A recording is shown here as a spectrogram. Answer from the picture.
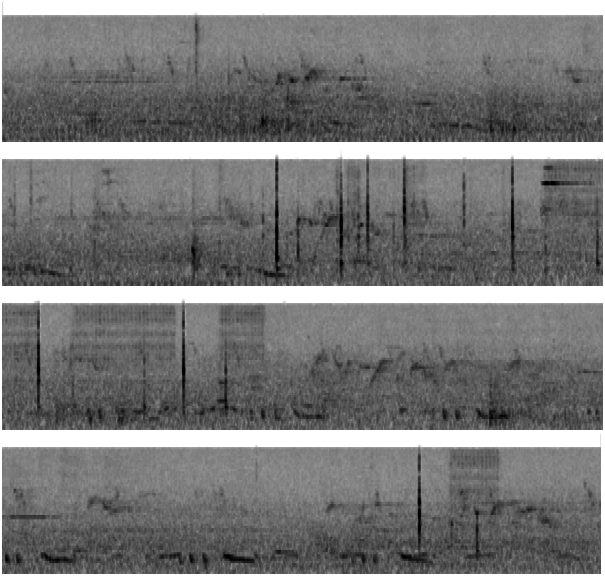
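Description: A flock of birds calling: short low notes repeat throughout, with higher chirps scattered among them. A quick run of sharp clicks comes between about six and eleven seconds in.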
